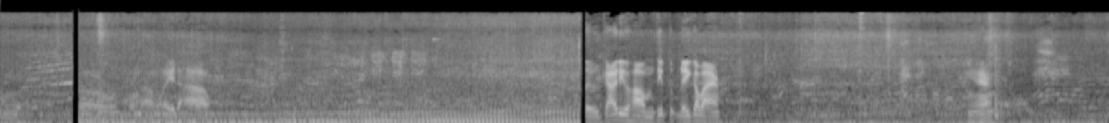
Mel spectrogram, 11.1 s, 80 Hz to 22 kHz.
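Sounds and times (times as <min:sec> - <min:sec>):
motorbike engine running: 0:00.8 - 0:05.8.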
